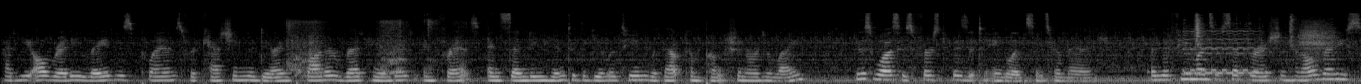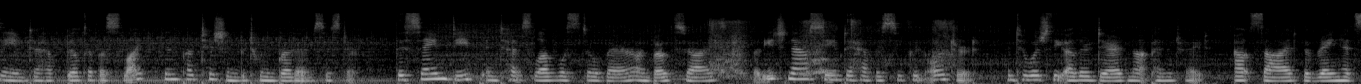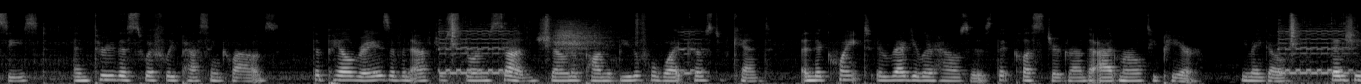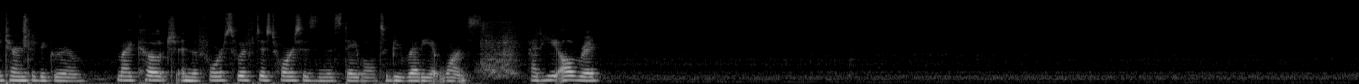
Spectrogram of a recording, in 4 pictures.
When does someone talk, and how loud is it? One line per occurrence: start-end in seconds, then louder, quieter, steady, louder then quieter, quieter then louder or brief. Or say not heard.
0.1-46.8 steady.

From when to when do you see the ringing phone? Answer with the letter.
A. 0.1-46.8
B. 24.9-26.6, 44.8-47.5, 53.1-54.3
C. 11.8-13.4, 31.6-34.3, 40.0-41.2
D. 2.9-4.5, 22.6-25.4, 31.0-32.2
C.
